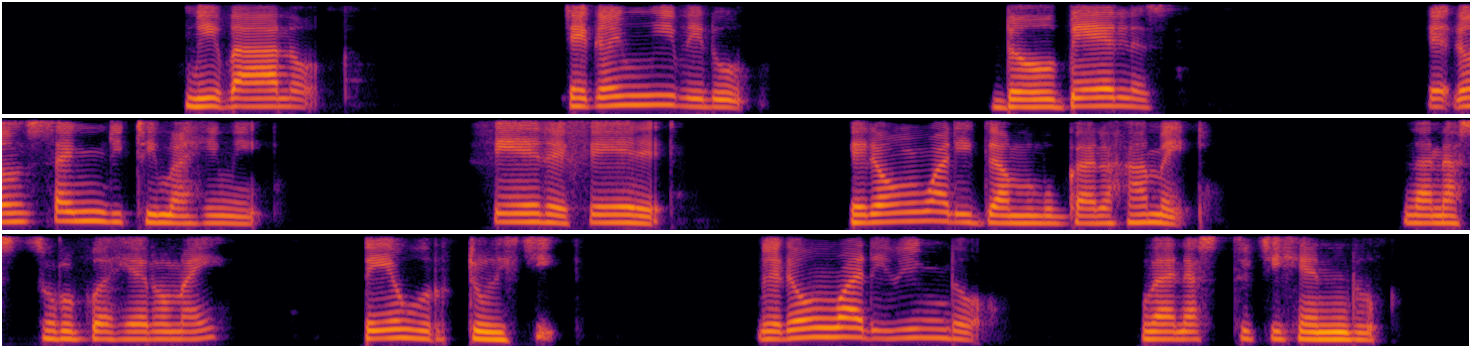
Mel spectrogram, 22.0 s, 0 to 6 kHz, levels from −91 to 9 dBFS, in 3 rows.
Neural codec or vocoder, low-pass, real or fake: codec, 16 kHz, 1 kbps, X-Codec, HuBERT features, trained on balanced general audio; 5.4 kHz; fake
